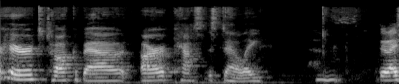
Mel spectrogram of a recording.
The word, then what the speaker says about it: Rkatsiteli: um so we're here to talk about our cast Deli did I say it right you did you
